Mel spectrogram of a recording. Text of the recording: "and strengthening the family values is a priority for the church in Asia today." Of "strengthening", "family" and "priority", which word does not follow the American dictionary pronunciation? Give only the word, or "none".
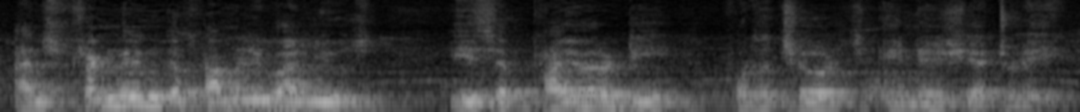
strengthening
